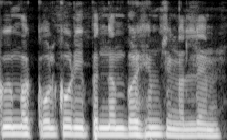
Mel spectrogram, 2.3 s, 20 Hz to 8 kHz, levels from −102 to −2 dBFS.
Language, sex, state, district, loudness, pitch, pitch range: Wancho, male, Arunachal Pradesh, Longding, -14 LUFS, 145 Hz, 135-150 Hz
